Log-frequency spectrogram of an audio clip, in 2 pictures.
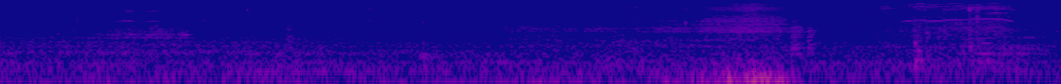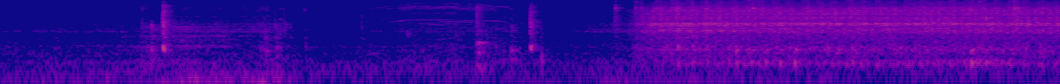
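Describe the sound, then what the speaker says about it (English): Sewing machine stitching together a column of a Farmer's Wife quilt block, Birds in the Air, in short bursts of whirring with pauses, then a steadier run toward the end; close but fairly quiet. "I'm gonna sew this column together first."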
